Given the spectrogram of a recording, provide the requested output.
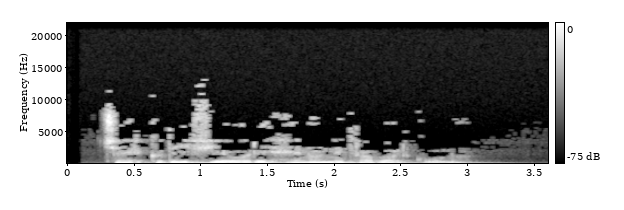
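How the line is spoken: Reply with deep sigh. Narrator (Italian): Mi rispose con un profondo sospiro

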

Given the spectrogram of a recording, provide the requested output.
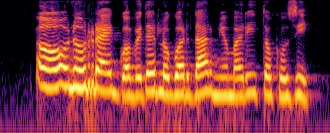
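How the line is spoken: Exclaimed. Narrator (Italian): esclamò la signora Kenwigs

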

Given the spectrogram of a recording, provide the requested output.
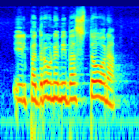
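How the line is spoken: Sobbing. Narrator (Italian): disse singhiozzando

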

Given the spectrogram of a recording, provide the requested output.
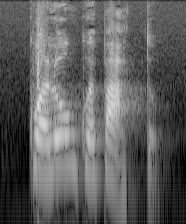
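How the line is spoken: Exasperated group shout. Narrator (Italian): urlammo noi, oramai esasperati dalla voglia di sapere

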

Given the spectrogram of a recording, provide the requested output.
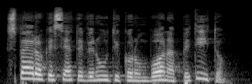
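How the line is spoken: Plain. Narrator (Italian): disse Steerforth

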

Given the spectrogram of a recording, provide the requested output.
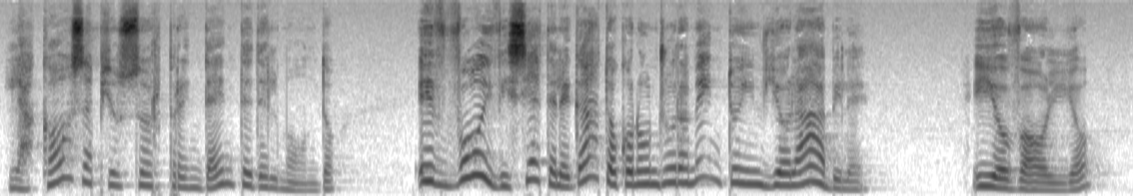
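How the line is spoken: Exclaimed. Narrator (Italian): esclamò

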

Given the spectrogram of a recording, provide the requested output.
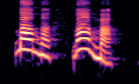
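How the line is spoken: Anxious shout. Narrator (Italian): gridò ansiosa

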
